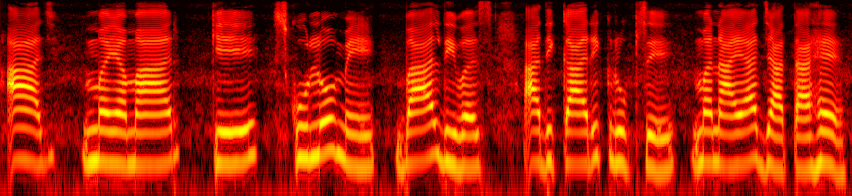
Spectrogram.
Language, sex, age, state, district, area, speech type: Hindi, female, 30-45, Uttar Pradesh, Sonbhadra, rural, read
